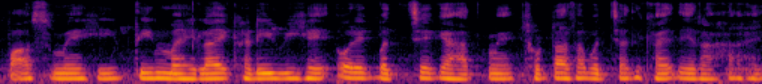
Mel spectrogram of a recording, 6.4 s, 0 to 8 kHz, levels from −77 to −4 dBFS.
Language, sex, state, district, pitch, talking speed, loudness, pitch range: Hindi, male, Goa, North and South Goa, 140 Hz, 200 wpm, -28 LUFS, 135-145 Hz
